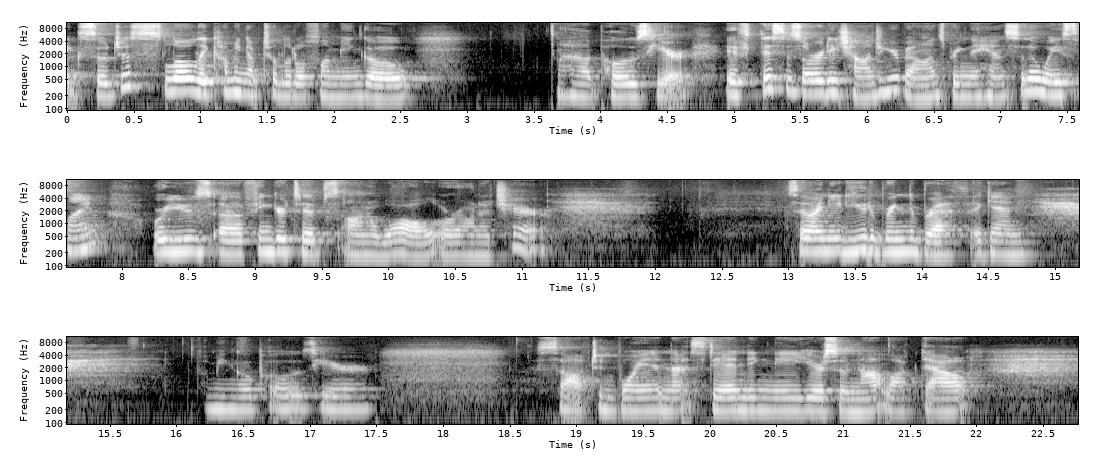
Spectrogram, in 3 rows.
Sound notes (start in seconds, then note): 11.2 breath; 14.8 strong breath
